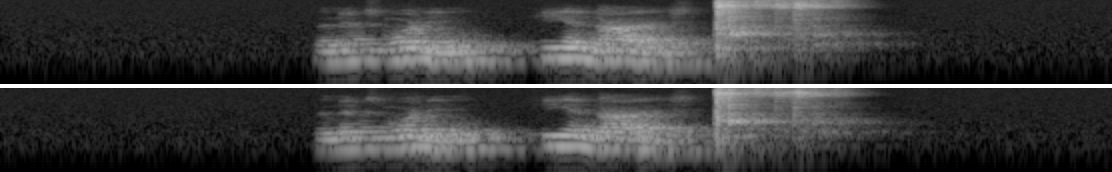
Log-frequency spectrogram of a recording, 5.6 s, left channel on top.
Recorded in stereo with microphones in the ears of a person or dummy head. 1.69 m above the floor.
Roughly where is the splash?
Centre.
